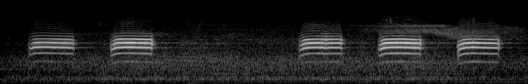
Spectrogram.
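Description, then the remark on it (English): Five nasal, tinny calls of a stubby-tailed red-breasted nuthatch flying into a yard ring out clear, a pair of toots followed by a pause and then three more in steady rhythm, with no talking. “Just behind it wings a stubby tailed red breasted nuthatch.”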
